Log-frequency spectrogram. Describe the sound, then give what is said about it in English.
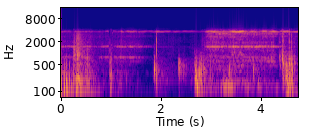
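A telephone in an apartment rings with a steady, insistent electronic bell tone through the whole stretch, fairly loud, accompanied by a few sharp clicks and bumps of handling. “My phone was ringing when I got there.”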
